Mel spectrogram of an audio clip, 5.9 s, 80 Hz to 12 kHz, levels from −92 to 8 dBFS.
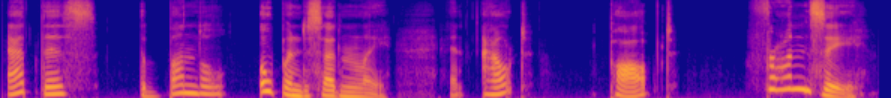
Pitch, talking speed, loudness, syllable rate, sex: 230 Hz, 90 wpm, -17 LUFS, 4.4 syllables/s, female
